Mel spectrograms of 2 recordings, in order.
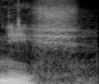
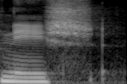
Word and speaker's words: niche: always wondered if it was niche or neat niche it's niche they've both been used commonly enough that they're becoming more easily accepted okay both of them i like niche niche is obviously the very anglophone version of it okay so hopefully you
